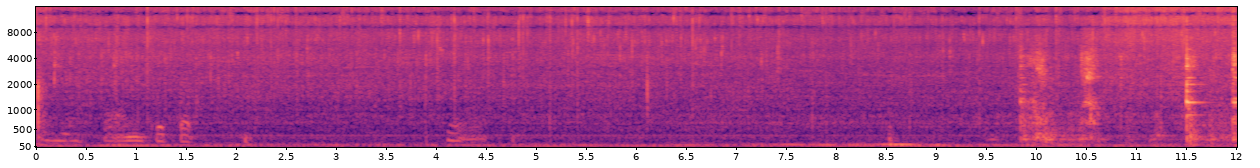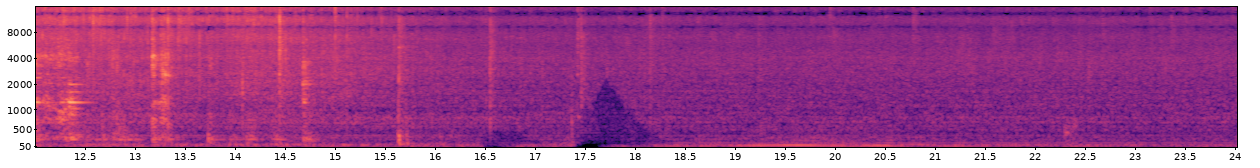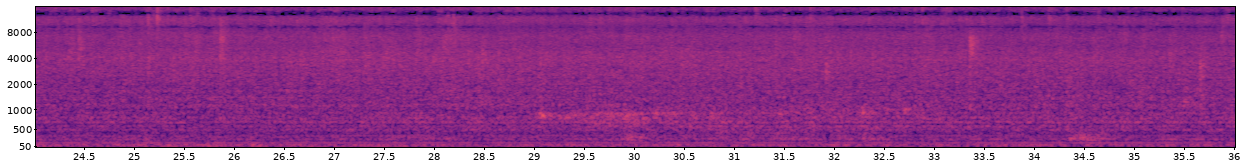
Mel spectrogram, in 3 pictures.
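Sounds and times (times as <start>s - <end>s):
sauce and onions sizzling: 0.0s - 36.0s
metal spatula scraping pan: 9.6s - 15.0s.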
